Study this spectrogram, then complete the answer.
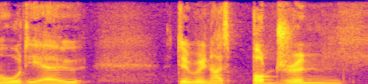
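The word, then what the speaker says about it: bodhrán: Do a really nice Bodhran, that's how I pronounce it, the Irish drum.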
